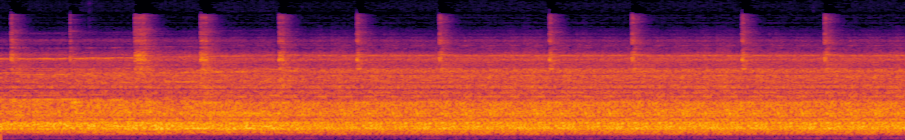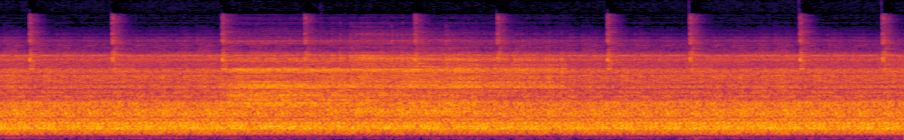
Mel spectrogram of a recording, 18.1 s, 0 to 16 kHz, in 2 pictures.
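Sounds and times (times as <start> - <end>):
rail joint clicks: 0.0 - 18.0
model train wheels rumbling: 11.0 - 16.2
high steady tone: 11.2 - 16.1.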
